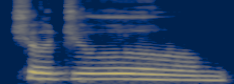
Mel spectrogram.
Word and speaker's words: çocuğum: The original çocuk, the last letter k turned into soft G. Why? Because k is a hard consonant. So when I add a vowel, it turned into soft G, right?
